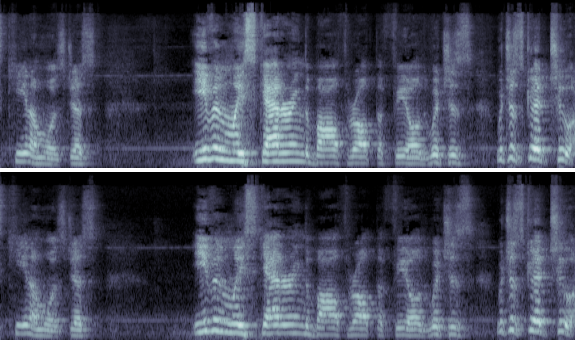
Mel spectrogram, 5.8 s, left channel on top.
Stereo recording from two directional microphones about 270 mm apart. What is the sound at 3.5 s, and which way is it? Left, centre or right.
Speech, left.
